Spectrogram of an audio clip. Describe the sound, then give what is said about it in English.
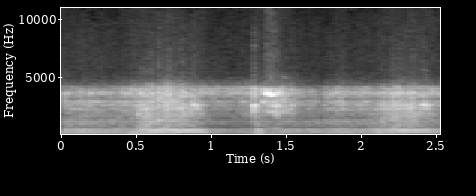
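A big truck engine with failed brakes roars and revs loudly as the driver tries to shift into gear, its pitch surging and easing, with a brief harsh grinding crunch near the middle as gears fail to mesh. “I can't get the gears to mesh.”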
